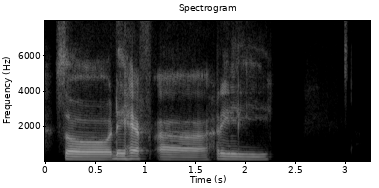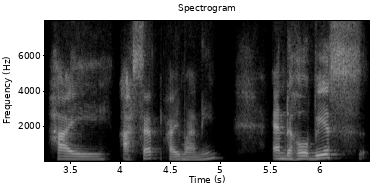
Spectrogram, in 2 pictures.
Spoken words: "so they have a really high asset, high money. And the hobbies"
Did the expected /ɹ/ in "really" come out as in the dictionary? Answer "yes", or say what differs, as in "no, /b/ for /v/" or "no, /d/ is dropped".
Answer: yes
